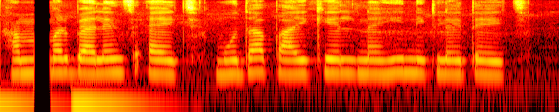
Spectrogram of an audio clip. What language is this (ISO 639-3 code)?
mai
